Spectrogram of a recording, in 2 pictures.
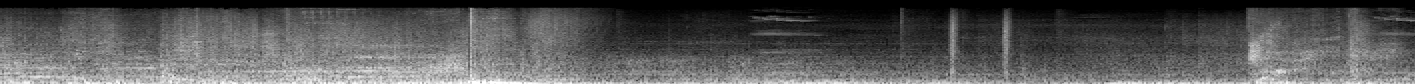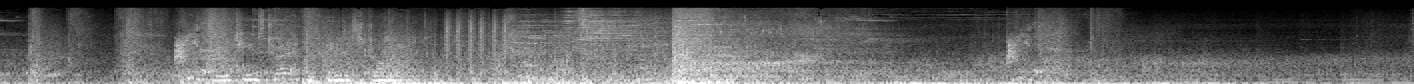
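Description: Magic blasts and sword strikes clash and crackle in a fast fight.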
